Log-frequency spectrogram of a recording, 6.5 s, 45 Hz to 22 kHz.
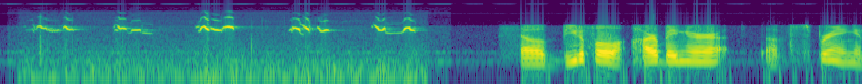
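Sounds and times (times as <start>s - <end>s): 
American robin singing: 0.0s - 3.2s
speech: 3.9s - 6.4s.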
